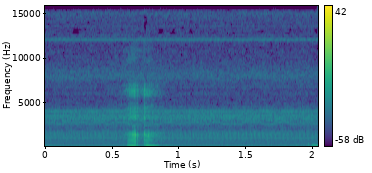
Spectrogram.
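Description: Steady low electrical mains hum running through the microphone and sound system, with one short hesitant 'uh' from a man just over half a second in.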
